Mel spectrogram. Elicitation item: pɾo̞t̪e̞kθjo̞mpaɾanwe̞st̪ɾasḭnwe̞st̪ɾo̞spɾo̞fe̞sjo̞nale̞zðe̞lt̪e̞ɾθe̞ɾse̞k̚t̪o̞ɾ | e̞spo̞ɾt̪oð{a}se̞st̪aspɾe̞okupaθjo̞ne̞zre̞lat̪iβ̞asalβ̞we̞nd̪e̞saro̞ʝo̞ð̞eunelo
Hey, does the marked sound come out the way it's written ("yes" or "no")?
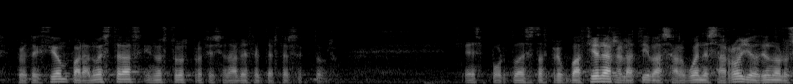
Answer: yes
